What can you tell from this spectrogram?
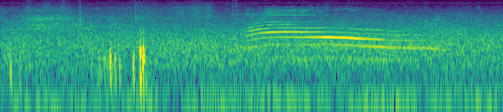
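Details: Kitten, a little scared, seeing snow for the first time outdoors, gives one thin high meow that starts high and slides steadily downward over about a second, after a few soft clicks and crunching sounds.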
